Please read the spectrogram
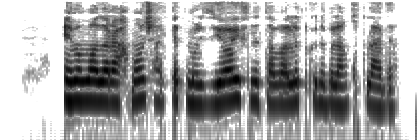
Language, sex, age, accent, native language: Uzbek, female, 19-29, Jizzax, Uzbek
